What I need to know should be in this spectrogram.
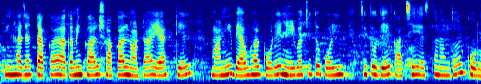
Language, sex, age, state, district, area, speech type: Bengali, female, 18-30, West Bengal, Uttar Dinajpur, urban, read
